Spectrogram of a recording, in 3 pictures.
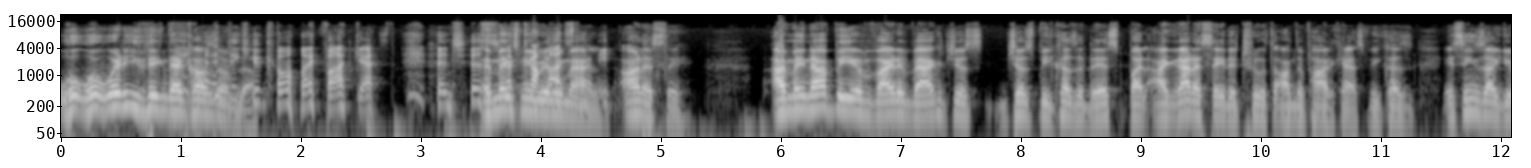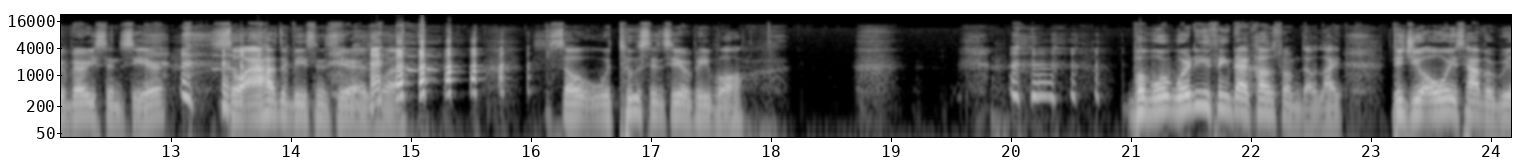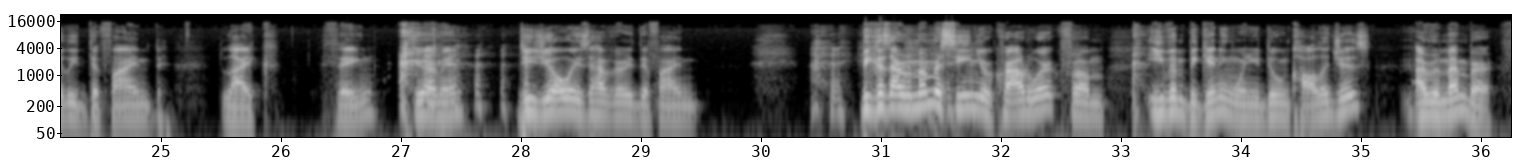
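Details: Adult male speaker; normal conversational speech.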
